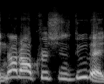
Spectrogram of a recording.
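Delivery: high mocking singsong; mock retort. Streamer mocking Joy Taylor's argument, in a high sarcastic voice. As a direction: throw their own line back at her, sarcastically. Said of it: "I can say".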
